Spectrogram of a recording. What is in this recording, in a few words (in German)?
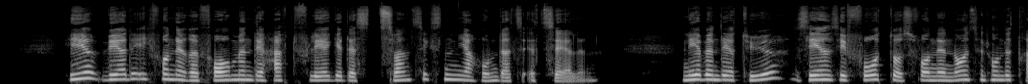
cell, audioguider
